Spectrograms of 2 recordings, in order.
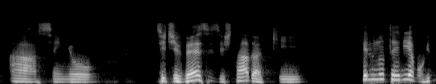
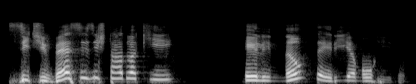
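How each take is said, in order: First: It is said in a soft, meek tone. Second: It is said in a strong, forceful tone.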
